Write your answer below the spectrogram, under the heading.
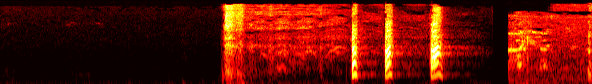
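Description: A pet animal gives three short, sharp calls in quick succession, after a near-silent start.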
